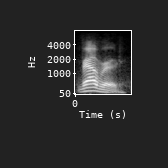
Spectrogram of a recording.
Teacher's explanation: you didn't say your L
